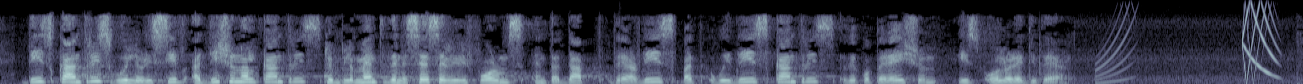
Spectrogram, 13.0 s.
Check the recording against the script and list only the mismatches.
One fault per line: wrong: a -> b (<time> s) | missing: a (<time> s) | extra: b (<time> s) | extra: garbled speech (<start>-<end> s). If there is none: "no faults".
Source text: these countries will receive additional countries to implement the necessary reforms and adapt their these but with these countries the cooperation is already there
no faults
